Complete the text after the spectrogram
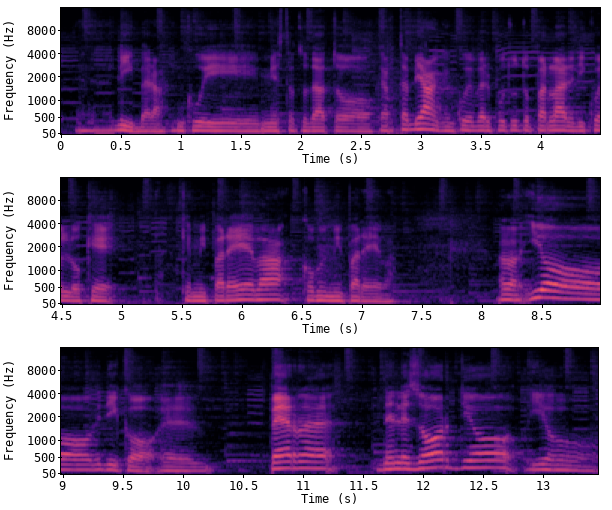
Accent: Turin, Piedmont, Italy; born there; now in Ivrea, Italy; sono nato a Torino, abito Ivrea da alcuni anni

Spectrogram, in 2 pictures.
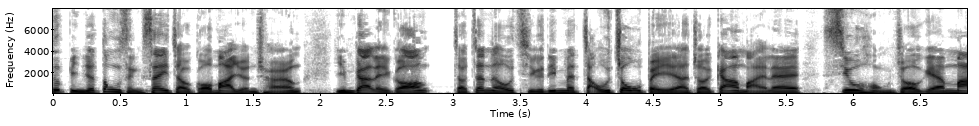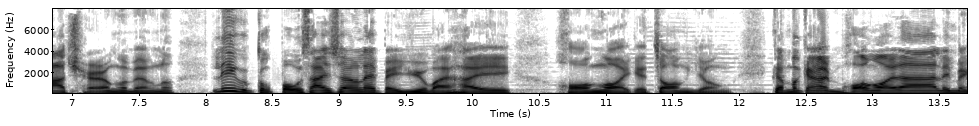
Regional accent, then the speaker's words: China; 又引证咗我哋中国人嗰句说话

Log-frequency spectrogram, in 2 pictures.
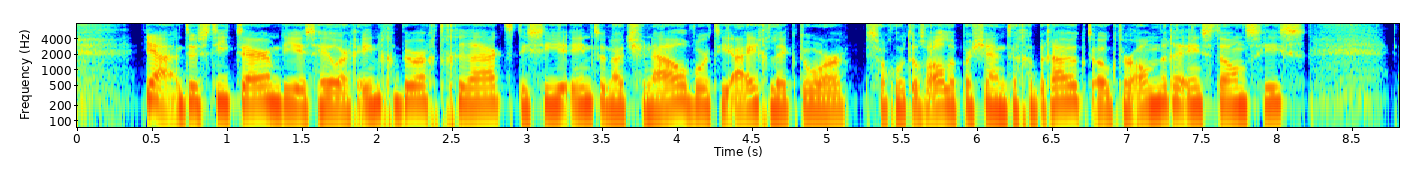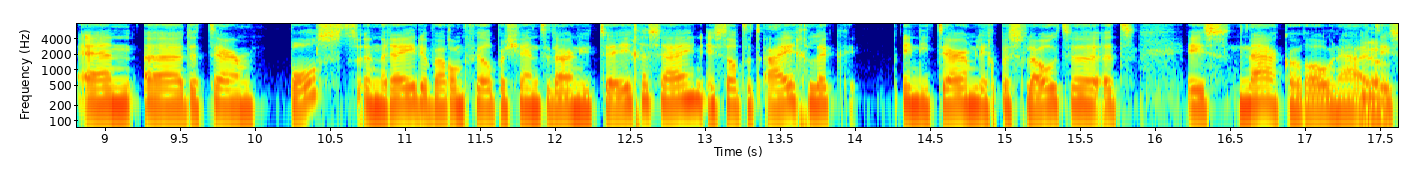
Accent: Netherlands; hoe wij als Nederlanders de term zouden interpreteren als je hem hoort.

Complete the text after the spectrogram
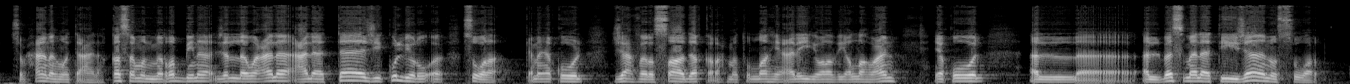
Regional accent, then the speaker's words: Tunisia; وكذلك بعض الناس يعثر يقول كما عندنا في تونس يقول العزاف الشيطان

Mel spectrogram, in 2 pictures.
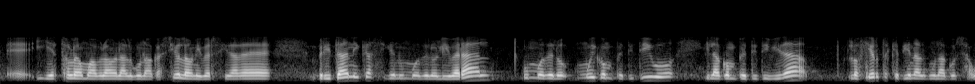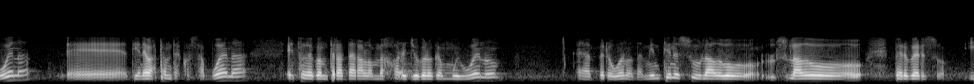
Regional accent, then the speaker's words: Spain; A mí, sinceramente, no me gustaría ver en España, en mi país, tantas desigualdades entre universidades

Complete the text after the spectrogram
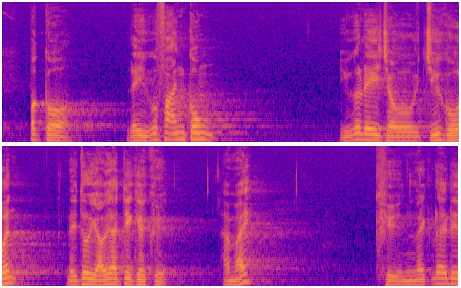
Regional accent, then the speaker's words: Hong Kong; 我係嚟自香港嘅

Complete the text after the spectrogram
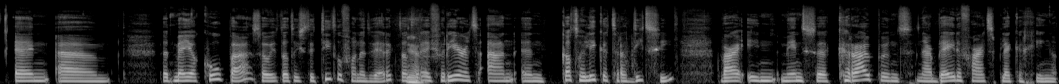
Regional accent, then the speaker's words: Netherlands; als mensen zeggen waar kom je vandaan, dan zeg ik kom uit Nederland.

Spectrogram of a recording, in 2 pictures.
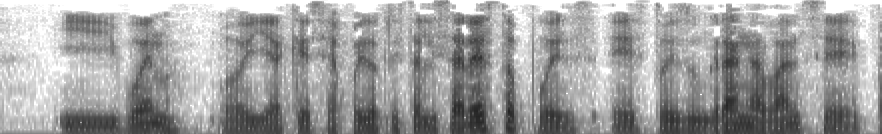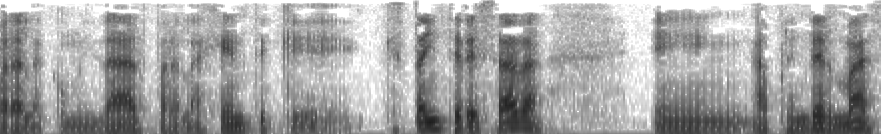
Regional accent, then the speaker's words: Rumiñahui, Pichincha, Ecuador; also born or lived in Quito; No, nací aquí en Quito por circunstancias de la vida, como saben decir. Pero he vivido en el cantón Rumiñahui toda mi...

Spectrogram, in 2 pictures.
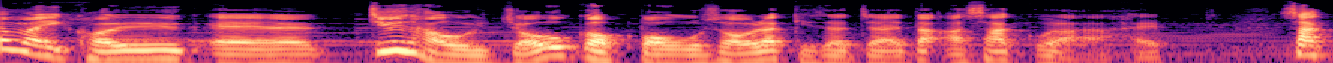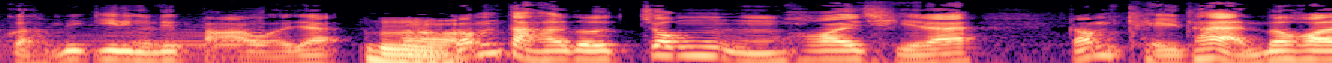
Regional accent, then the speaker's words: Hong Kong; 那见到我是香港来的

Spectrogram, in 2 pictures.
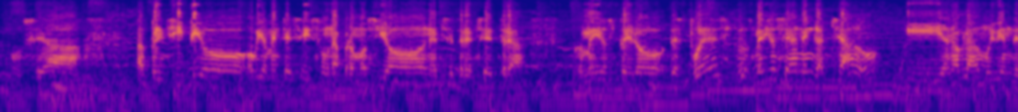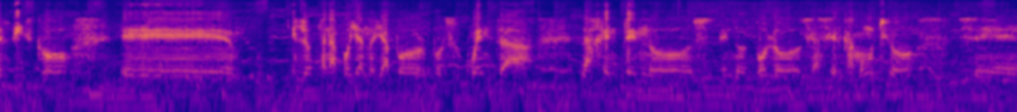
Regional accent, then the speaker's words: Mexico City, Mexico; moved away; Sí, yo vengo de la Ciudad de México y ya tengo por acá 11 años.

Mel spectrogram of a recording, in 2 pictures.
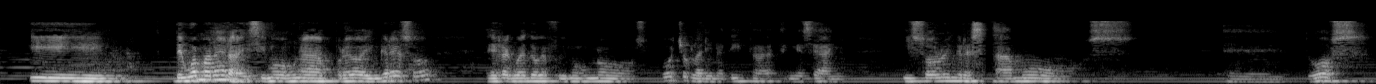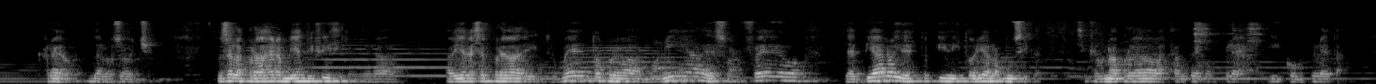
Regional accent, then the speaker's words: Matanzas, Cuba; Yo soy cubano y bueno, 10 años vivo aquí en Cuba, pero bueno, comencé mis estudios a los 10 años en la Escuela de Artes de la provincia donde yo

